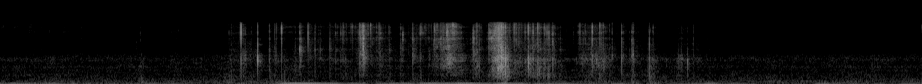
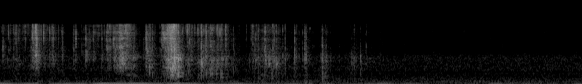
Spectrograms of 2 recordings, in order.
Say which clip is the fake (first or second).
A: first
